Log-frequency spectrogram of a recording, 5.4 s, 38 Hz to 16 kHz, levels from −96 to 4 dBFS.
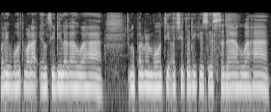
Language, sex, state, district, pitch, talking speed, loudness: Hindi, male, Jharkhand, Palamu, 145 Hz, 190 wpm, -14 LUFS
